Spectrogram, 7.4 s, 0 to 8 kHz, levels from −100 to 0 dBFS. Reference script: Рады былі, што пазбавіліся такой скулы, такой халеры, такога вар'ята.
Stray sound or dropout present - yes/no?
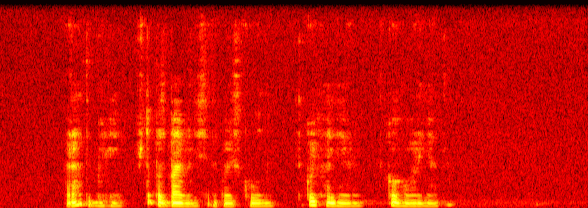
no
